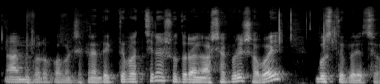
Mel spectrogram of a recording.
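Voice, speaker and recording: A man's voice: fairly low pitch, rapid-fire, a little hiss or hum. A man teaching a math lesson live online, explaining step by step in a patient way with small hesitations.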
